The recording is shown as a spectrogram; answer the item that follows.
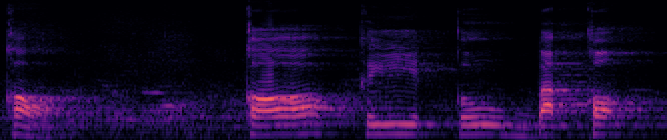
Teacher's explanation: ditekan karena posisi atau makhrajnya kof itu paling pangkal dari lidah kita. Paling pangkal dari lidah kita adalah huruf qaf.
